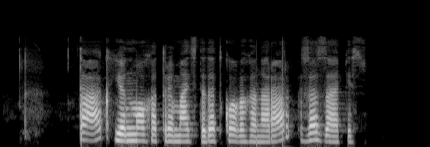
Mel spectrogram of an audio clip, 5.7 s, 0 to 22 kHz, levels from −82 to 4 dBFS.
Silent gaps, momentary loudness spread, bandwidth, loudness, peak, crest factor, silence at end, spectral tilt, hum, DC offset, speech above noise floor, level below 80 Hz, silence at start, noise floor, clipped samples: none; 5 LU; 8 kHz; -16 LUFS; -2 dBFS; 16 dB; 1 s; -7.5 dB/octave; none; under 0.1%; 43 dB; -58 dBFS; 1.05 s; -58 dBFS; under 0.1%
